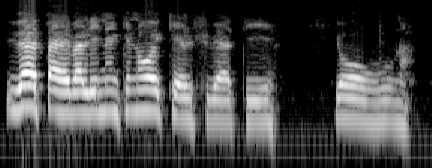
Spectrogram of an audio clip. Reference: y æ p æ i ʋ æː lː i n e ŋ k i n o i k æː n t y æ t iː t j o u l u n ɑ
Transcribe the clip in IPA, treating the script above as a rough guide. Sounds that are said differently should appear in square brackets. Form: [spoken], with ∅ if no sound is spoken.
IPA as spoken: y æ p æ i ʋ [æ] lː i n e ŋ k i n o i k [eː] n [s] y æ t iː [∅] j o u l u n ɑ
